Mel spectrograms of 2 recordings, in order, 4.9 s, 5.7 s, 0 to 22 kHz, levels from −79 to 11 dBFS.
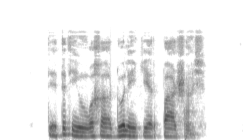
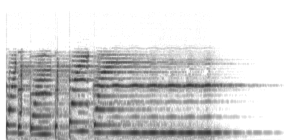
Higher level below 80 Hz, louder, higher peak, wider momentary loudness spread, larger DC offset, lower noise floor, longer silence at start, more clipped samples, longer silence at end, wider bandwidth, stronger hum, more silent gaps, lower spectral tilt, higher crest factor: second, -60 dBFS vs -50 dBFS; second, -24 LUFS vs -10 LUFS; second, -6 dBFS vs 0 dBFS; first, 14 LU vs 6 LU; neither; first, -85 dBFS vs -55 dBFS; first, 0.95 s vs 0.1 s; neither; about the same, 0.8 s vs 0.9 s; first, 9.4 kHz vs 5.6 kHz; neither; neither; about the same, -6 dB/octave vs -6.5 dB/octave; first, 20 dB vs 12 dB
